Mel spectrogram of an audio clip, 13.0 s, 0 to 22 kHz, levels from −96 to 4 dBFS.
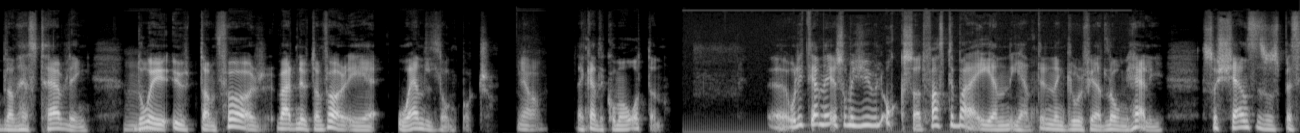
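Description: From 6.83 s to 11.32 s, just after "inte komma åt den", the speech picks up video or display buzz: interference from a screen or video cable leaking into the audio path. It sounds like a rasping 50 Hz buzz with hiss-like hash above it, roughly 35 dB below the speech, plus a whine at 15.6 kHz from the line scan. A spectrogram shows a 50 Hz harmonic comb and a thin steady line at 15.6 kHz.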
